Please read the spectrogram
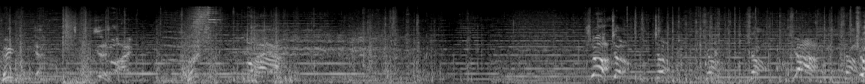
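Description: Horses neighing several times, with galloping hoofbeats, over dramatic background music on a film soundtrack. The neighs come in the first few seconds and again about six seconds in.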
